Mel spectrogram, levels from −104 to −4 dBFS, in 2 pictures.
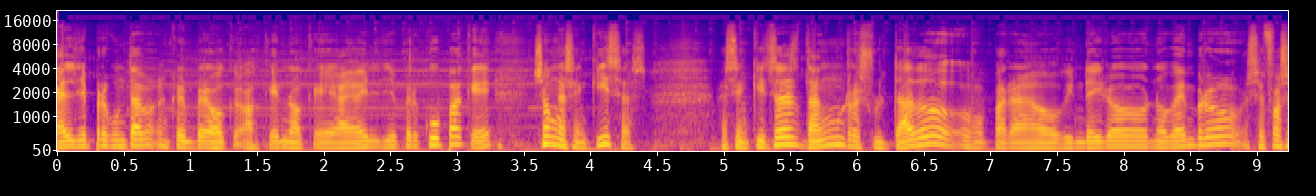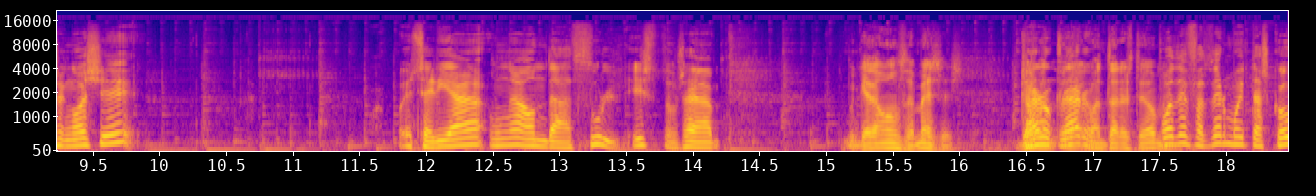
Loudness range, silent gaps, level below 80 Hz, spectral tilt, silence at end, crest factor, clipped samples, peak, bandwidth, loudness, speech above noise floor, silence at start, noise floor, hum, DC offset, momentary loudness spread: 3 LU; none; -48 dBFS; -5.5 dB/octave; 0 s; 18 dB; under 0.1%; 0 dBFS; 15 kHz; -17 LUFS; 28 dB; 0 s; -45 dBFS; none; under 0.1%; 9 LU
